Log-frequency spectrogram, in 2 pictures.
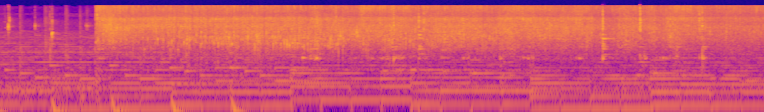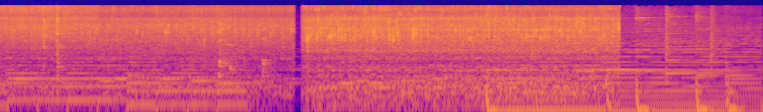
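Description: Turmeric-and-salt-coated potato cubes sizzling as they fry in hot soybean oil in a metal karai. The sizzle starts about a second in, drops out for an instant about two-thirds of the way through, and stops shortly before the end.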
